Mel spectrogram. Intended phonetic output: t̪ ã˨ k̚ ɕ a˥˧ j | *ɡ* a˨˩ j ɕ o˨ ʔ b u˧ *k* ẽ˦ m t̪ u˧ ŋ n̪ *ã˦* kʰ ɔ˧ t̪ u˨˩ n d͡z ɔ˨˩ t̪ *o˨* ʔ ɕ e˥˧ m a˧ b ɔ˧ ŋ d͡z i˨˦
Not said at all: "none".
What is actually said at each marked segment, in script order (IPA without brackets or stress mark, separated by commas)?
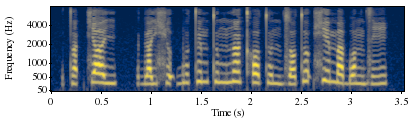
ɡ, t̪, ã˦, o˦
